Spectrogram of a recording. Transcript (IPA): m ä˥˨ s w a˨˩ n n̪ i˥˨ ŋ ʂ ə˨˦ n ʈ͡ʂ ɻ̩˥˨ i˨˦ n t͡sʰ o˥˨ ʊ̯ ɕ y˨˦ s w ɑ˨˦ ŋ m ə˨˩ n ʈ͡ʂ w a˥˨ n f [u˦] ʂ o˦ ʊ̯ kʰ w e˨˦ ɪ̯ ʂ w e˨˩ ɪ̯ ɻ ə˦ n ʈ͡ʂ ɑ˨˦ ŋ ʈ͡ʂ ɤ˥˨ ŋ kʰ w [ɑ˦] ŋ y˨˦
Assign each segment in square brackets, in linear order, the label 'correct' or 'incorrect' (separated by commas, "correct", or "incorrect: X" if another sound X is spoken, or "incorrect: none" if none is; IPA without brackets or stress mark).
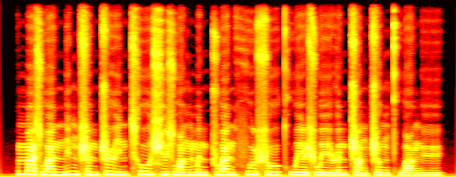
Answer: correct, incorrect: ɑ˨˦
